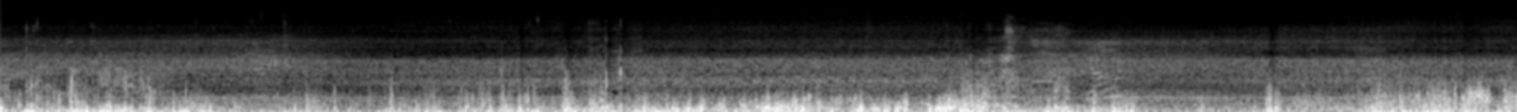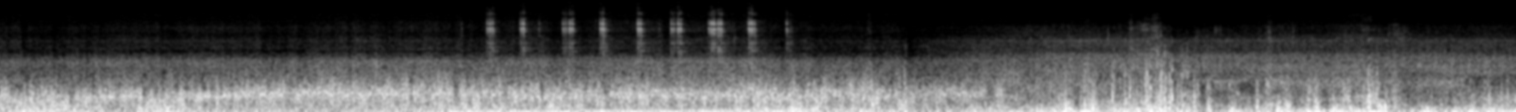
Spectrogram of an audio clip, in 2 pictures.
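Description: Wind buffeting the microphone high on top of a grain bin, with a steady low machine hum underneath. About two-thirds of the way through comes a quick run of short high-pitched pulses, about four a second.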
